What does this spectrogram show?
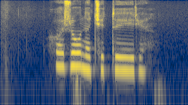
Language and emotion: Russian, sad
